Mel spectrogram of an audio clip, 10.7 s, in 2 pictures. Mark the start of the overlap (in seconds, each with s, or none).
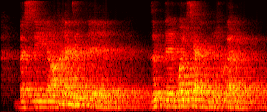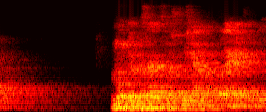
none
